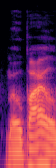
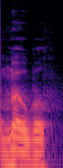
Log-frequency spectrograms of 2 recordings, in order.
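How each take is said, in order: First: It is said with a British pronunciation. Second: It is said with an American pronunciation. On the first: "we would say" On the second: "That's American"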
